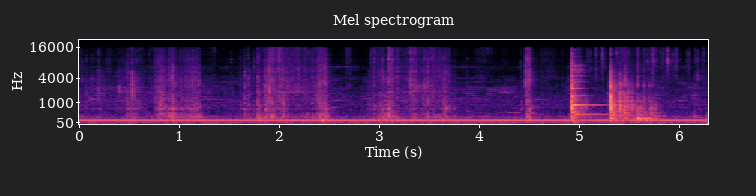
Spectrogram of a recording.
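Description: Soft rustling and small clicks of hands pulling shed hair out of a paddle brush's bristles, over a steady low hum. About five seconds in come two sharp knocks, the first with a brief ring.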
